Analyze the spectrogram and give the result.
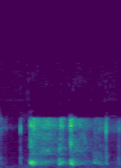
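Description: A short cough burst: a brief catch followed by a rough, raspy hack with a couple of trailing throaty pulses, heard alone without talking.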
